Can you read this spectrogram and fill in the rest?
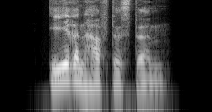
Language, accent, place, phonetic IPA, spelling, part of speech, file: German, Germany, Berlin, [ˈeːʁənhaftəstn̩], ehrenhaftesten, adjective, De-ehrenhaftesten.ogg
- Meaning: 1. superlative degree of ehrenhaft 2. inflection of ehrenhaft: strong genitive masculine/neuter singular superlative degree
